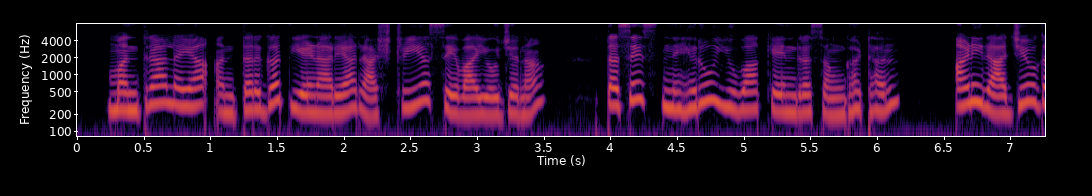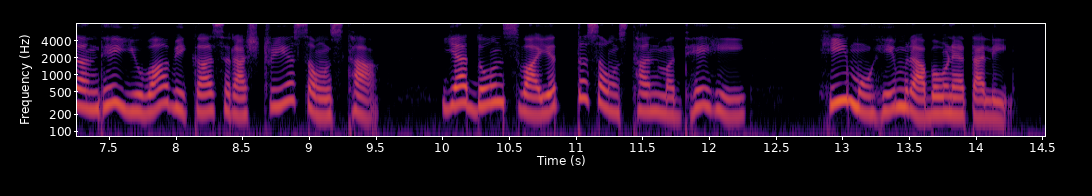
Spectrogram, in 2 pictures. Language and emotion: Marathi, neutral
